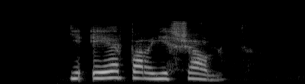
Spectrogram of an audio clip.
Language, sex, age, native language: Icelandic, female, 9, Icelandic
